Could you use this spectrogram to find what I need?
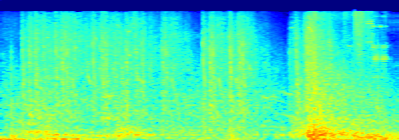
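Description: Shotgun fire in a video game during a tough match, heard as a dense, continuous barrage of loud gunshots with a heavier burst toward the end.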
